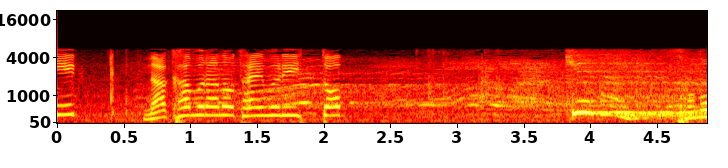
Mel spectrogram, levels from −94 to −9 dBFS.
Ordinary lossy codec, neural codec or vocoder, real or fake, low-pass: none; none; real; 5.4 kHz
